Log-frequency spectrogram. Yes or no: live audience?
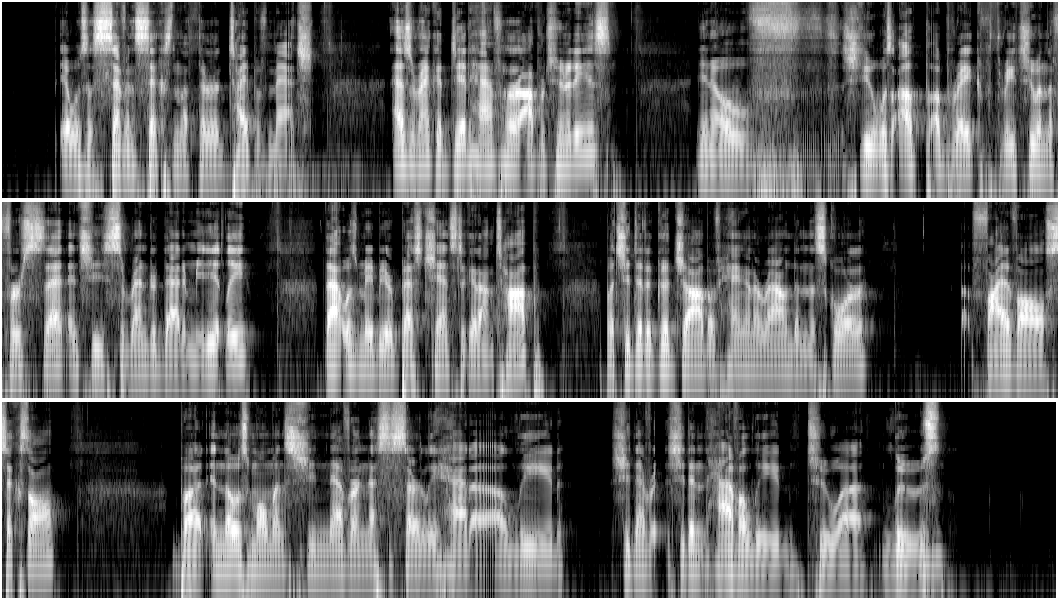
no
